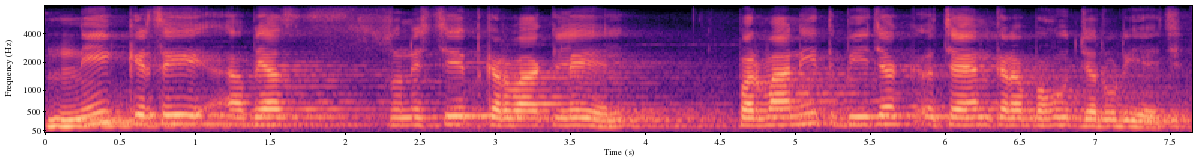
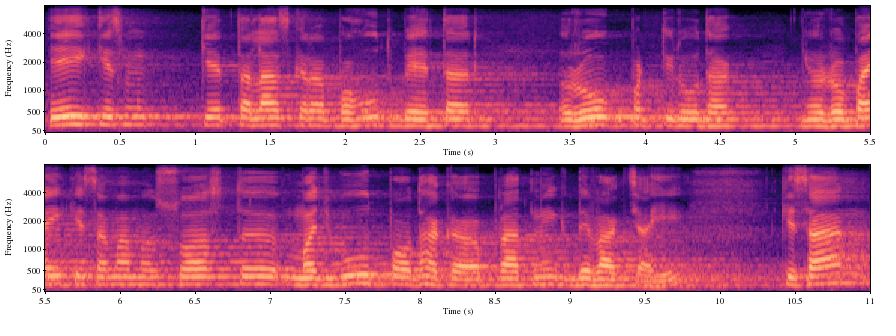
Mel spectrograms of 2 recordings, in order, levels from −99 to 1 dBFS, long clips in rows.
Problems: background sounds at intervals, background conversations at intervals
